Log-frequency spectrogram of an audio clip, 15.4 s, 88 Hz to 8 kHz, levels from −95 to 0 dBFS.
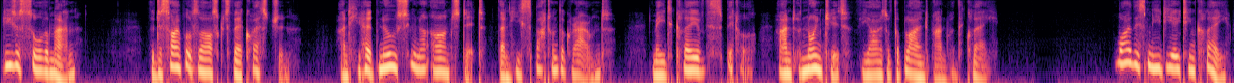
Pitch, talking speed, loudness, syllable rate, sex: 160 Hz, 160 wpm, -18 LUFS, 4.8 syllables/s, male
